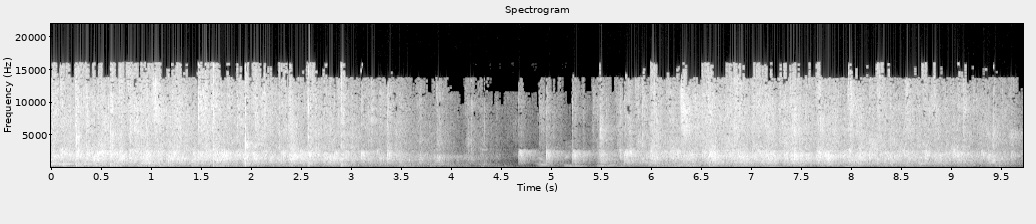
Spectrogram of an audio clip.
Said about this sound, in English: Y'all can feel free to like applaud and, you know, yay, woo!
